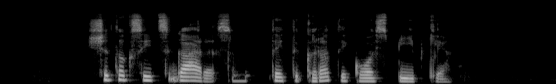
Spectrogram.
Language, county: Lithuanian, Kaunas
